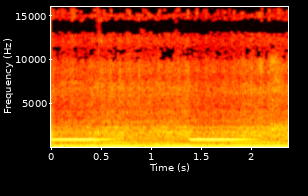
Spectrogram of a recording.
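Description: Audi RS Q8's twin-turbo V8 running, not sounding very good: it is missing on some cylinders, in an engine the dealer says is blown. A dashboard warning chime beeps twice over it, once at the start and again near the end.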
